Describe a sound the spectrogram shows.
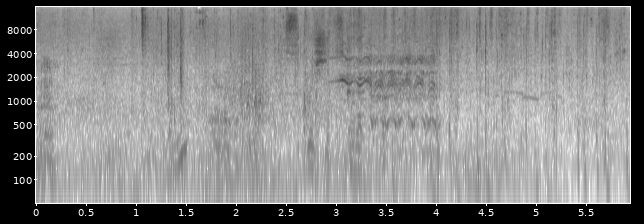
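A horse's hooves thud on soft ground at a trot.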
